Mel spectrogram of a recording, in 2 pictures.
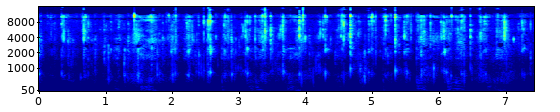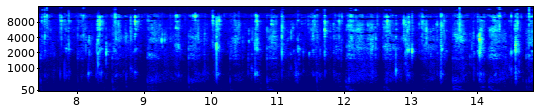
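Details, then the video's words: A dog called Max enthusiastically laps peanut butter and bits of kibble from an orange mat. A long, steady run of rapid wet licks and crunches goes on throughout, with brief low thumps and no speech. "Dog Licking Sounds"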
